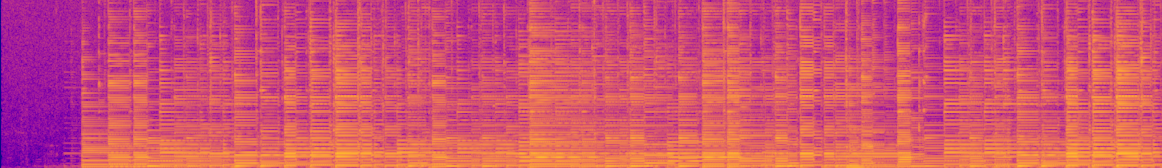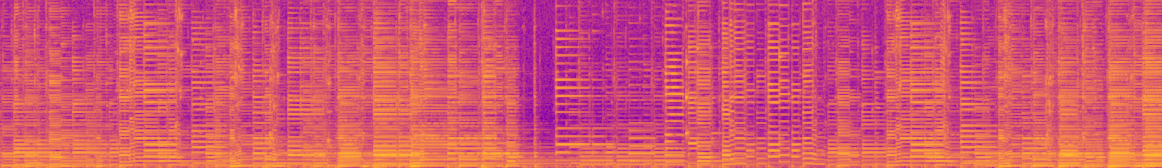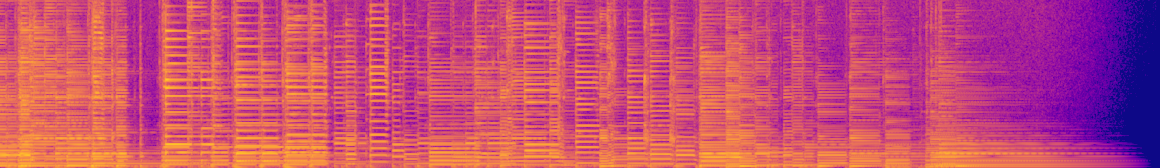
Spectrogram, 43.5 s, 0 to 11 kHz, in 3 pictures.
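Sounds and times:
Martin D-18 custom shop mahogany acoustic guitar: 0.0s - 43.4s.

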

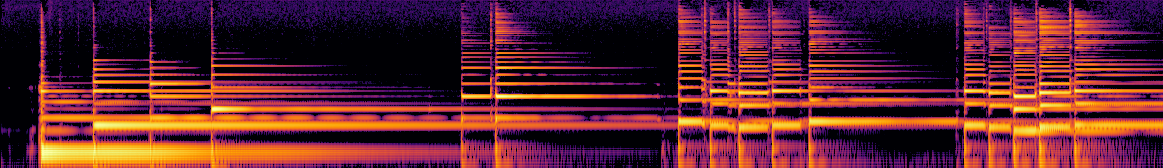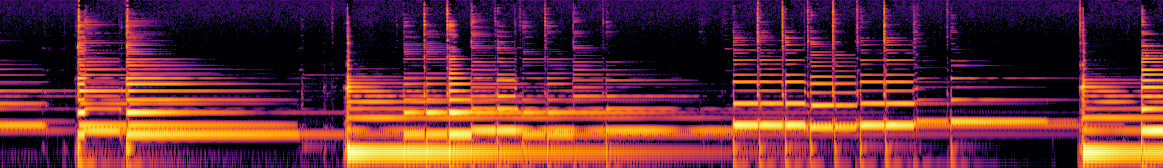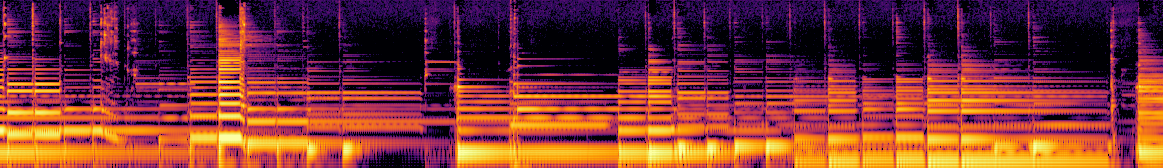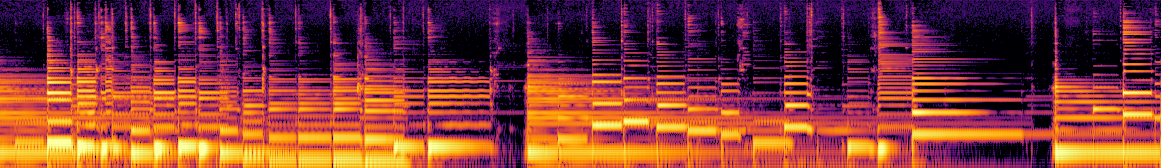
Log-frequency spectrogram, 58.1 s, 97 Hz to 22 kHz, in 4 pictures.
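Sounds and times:
deluxe custom acoustic guitar of golden mahogany: 0.0s - 58.1s.

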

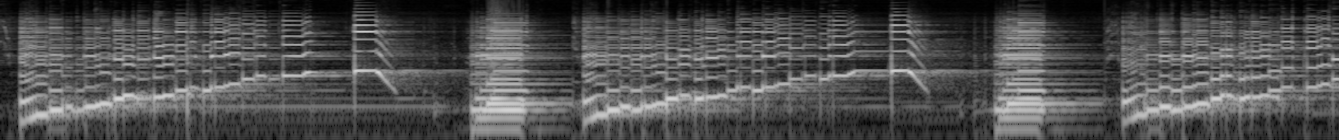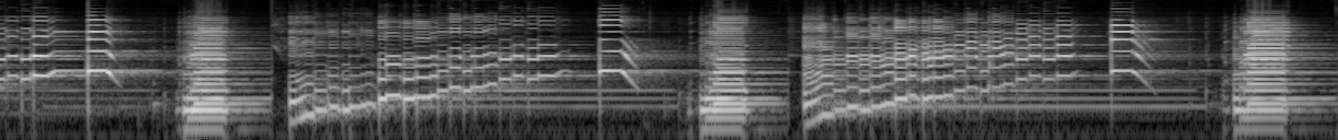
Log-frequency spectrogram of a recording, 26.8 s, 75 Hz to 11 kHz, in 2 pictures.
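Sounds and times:
Fender USA American Vintage electric guitar: 0.0s - 26.7s.

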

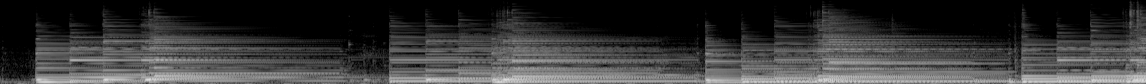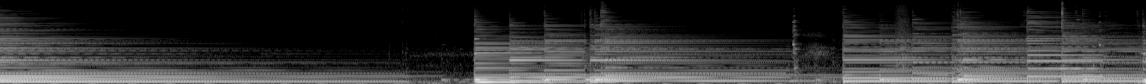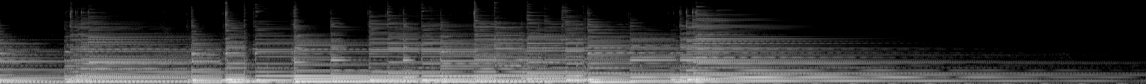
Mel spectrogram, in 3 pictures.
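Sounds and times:
koa acoustic guitar: 0.0s - 34.3s.

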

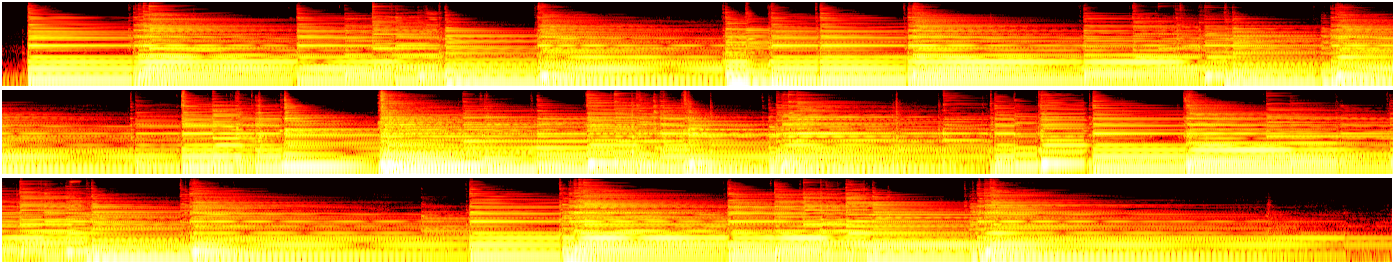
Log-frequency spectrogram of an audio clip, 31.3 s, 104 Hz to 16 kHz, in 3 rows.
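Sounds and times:
rosewood acoustic guitar: 0.0s - 31.2s.

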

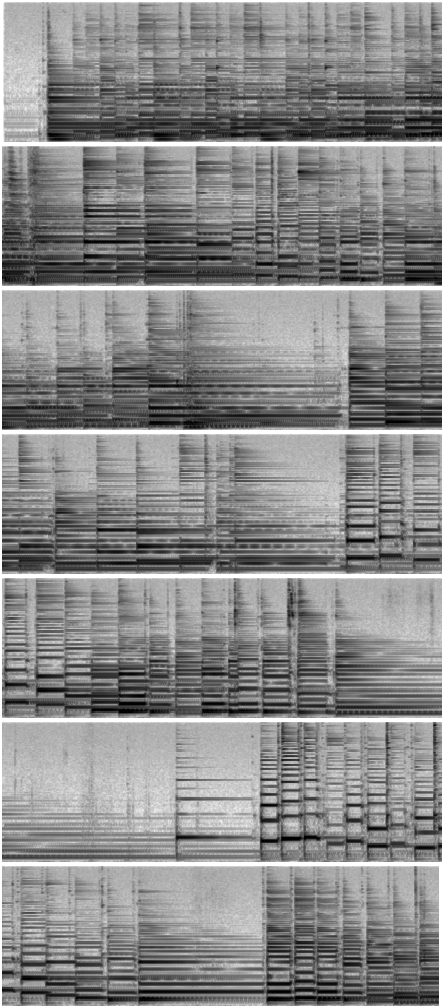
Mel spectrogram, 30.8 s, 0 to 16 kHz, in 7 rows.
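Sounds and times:
Martin 00-18 mahogany guitar: 0.0s - 30.7s.

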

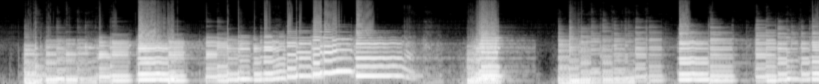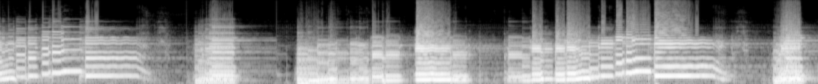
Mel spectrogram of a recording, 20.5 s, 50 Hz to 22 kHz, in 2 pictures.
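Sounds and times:
PRS Private Stock Custom 22 Mocha guitar: 0.0s - 20.4s.

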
